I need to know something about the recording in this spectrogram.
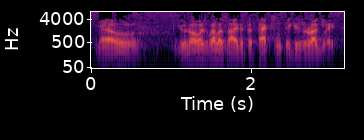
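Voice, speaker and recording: Skeptical treasury secretary, blunt, lively rise and fall, muffled old radio play. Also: male voice, fairly low pitch, fairly quick, breathy edge. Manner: blunt, argumentative, dry. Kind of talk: old-time radio drama acting. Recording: muffled vintage radio drama recording.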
